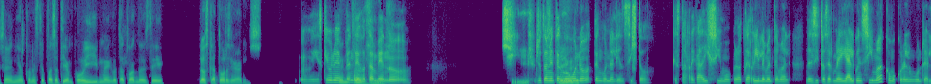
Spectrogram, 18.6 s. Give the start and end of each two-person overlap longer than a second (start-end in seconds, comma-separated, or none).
6.8-8.0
